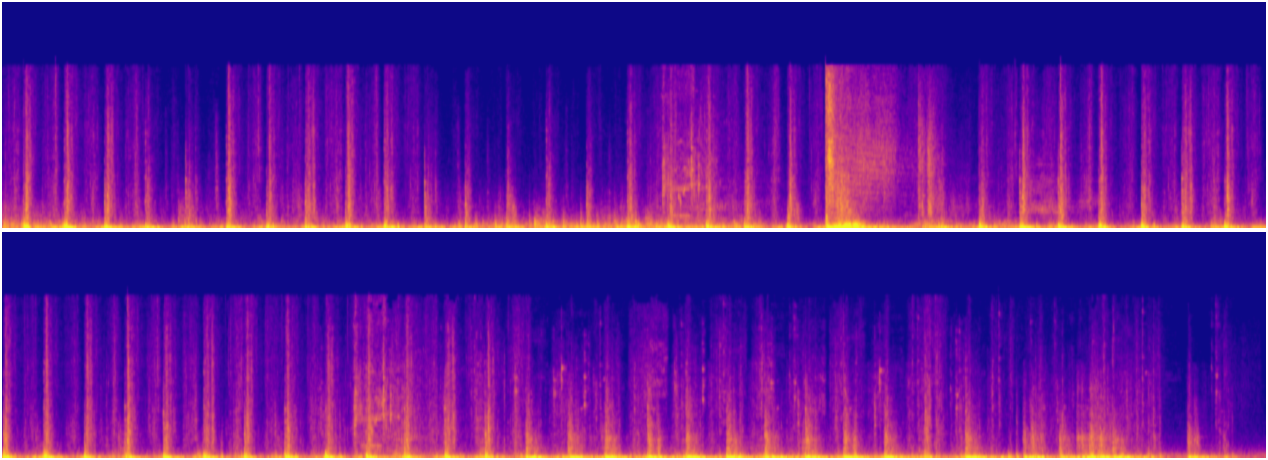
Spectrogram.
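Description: Heavy armored footsteps thud steadily on stone.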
